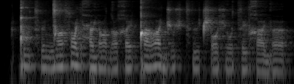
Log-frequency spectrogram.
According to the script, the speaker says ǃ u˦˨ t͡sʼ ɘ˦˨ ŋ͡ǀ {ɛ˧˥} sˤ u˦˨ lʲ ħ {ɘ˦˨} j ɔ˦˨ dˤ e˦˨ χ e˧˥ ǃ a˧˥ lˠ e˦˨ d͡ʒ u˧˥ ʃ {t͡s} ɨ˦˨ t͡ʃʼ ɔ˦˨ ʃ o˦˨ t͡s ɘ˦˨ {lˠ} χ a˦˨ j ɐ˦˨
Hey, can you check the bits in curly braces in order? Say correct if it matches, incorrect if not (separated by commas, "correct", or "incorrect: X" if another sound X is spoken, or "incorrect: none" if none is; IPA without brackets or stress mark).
incorrect: ɨ˧˥, correct, incorrect: t͡sʼ, incorrect: lʲ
